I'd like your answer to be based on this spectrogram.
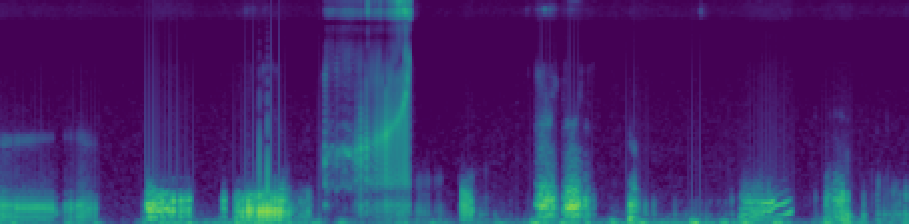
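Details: Hunger stomach growling recorded from the person's own belly: low gurgling rumbles and squeaky rising gurgles in bursts; normal borborygmi.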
